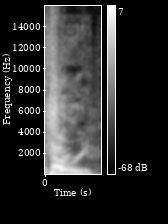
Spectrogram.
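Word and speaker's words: Kauri: How do you pronounce it? – Cowrie. – Cowrie Cliffs. – A-U-R-I.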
